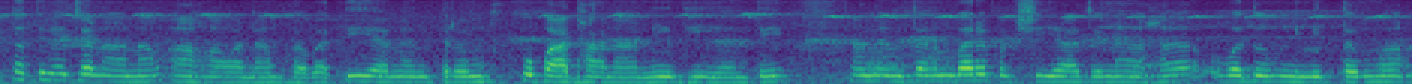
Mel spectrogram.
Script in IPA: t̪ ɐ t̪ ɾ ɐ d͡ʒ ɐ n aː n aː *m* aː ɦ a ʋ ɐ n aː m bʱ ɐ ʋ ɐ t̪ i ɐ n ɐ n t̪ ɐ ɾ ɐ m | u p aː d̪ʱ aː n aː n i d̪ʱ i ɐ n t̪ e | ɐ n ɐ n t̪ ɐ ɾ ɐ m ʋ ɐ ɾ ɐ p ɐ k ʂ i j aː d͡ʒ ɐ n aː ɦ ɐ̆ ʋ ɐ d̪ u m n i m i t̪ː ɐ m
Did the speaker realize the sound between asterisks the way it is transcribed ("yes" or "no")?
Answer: yes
